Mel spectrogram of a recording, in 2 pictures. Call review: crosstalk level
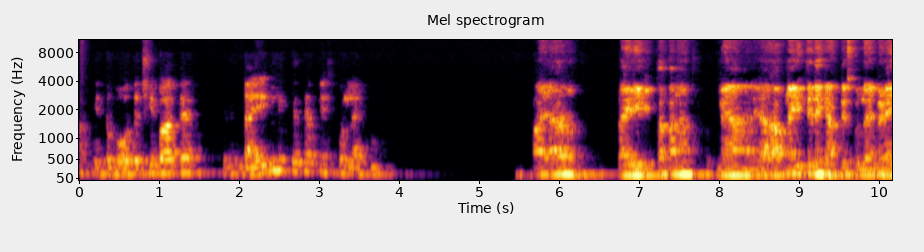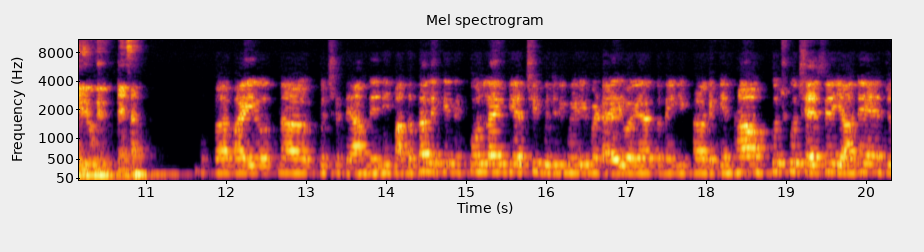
none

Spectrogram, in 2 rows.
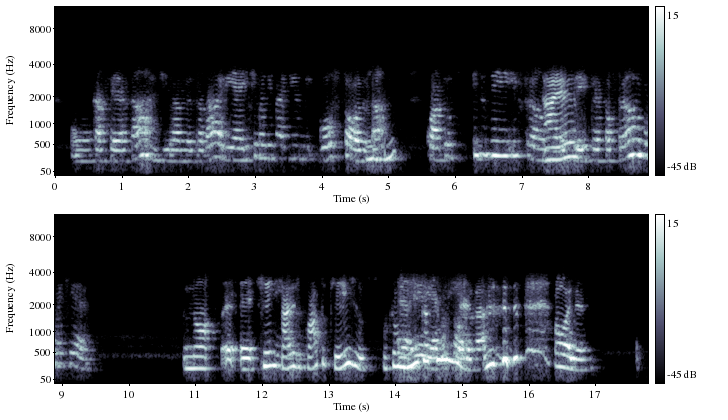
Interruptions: present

